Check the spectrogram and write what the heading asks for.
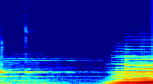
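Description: Electric guitar played live. A held chord dies away to near silence, then a new sustained chord swells in loudly about one and a half seconds in.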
